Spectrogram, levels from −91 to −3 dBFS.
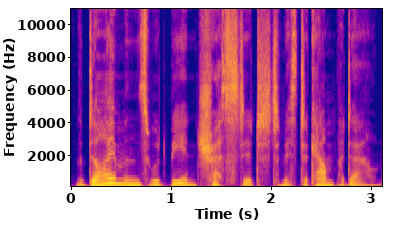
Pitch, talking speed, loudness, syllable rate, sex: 195 Hz, 155 wpm, -17 LUFS, 4.3 syllables/s, female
